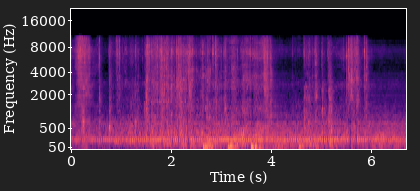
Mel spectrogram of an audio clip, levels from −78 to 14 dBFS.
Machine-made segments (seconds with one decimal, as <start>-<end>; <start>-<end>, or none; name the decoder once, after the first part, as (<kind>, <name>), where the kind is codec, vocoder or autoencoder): 0.0-0.5 (vocoder, Vocos); 3.8-4.3; 5.9-6.7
